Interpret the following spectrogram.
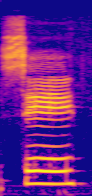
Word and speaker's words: Se: ends with an E the new solfege syllables end with the letter e which makes the sound a so T became teh LA became lait soul became say me became May and Ray which is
